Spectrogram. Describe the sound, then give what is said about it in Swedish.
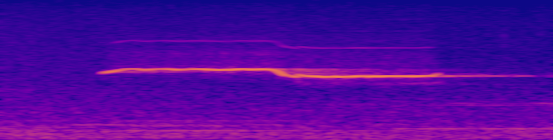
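A single sustained whistle, heard from the other side of a meadow, holds one steady high pitch for more than a second, then drops slightly and continues before cutting off, sounding over a quiet background. “Jag gjorde en ansats till att ropa något i riktning mot ljuset då det plötsligt slocknade och en vissling hördes från andra sidan ängen.”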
